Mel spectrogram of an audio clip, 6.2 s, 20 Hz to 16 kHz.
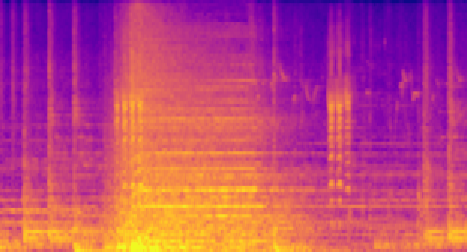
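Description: A goat in The Witcher 3 bleats several times in short wavering calls, one long loud bleat in the middle, close and clear over quiet background.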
